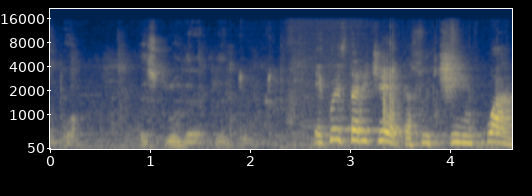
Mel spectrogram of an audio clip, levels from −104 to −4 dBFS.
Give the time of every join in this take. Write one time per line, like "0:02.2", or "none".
0:02.4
